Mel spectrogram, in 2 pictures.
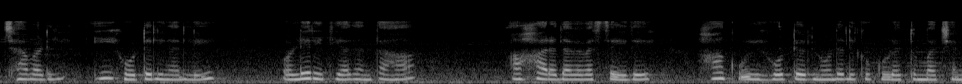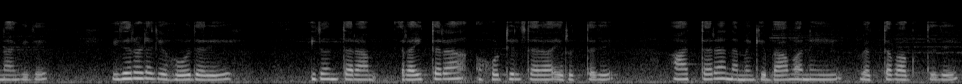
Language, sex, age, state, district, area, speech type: Kannada, female, 18-30, Karnataka, Shimoga, rural, spontaneous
